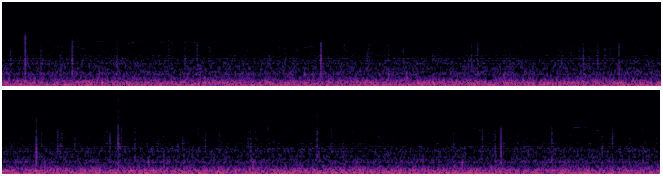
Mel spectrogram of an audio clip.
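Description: Rain falling on an umbrella held overhead: many sharp, scattered drop ticks over a steady hiss of rain, with a constant low rumble beneath.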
